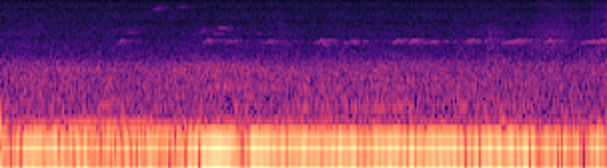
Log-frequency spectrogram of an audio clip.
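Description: A small bird calling in a run of short high notes, about three a second, starting about two seconds in, over a steady low rumble on the microphone.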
